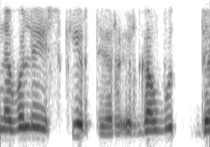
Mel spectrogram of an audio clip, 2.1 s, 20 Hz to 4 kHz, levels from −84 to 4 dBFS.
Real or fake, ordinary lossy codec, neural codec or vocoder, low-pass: real; Opus, 32 kbps; none; 3.6 kHz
